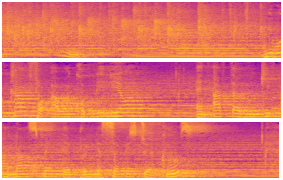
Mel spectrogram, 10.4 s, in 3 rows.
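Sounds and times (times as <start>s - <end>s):
audience clapping: 0.0s - 3.9s
speech: 0.8s - 1.2s, 3.3s - 9.5s.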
